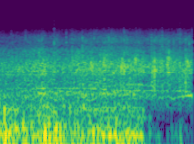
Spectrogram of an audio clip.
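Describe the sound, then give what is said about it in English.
A church audience applauds after a pastor's introduction, a dense, steady wash of clapping that stops abruptly about three-quarters of the way through, leaving a quieter room tone. “So please give a warm MLC welcome to Pastor Pat Butcher.”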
